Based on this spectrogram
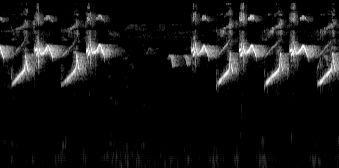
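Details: Tutor recording of a gelatik batu, or cinereous tit: bright rising whistles alternating with short high notes in rapid repeated phrases, a brief gap, then the rhythmic sequence resumes.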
